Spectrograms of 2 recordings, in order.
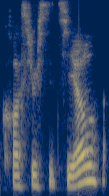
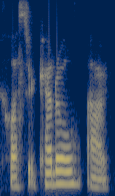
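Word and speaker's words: clusterctl: that management cluster management it's called cluster ctl or cluster kettle uh pick your pronunciation but uh and we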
